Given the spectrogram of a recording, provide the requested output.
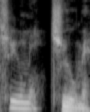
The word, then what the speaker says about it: Chiume: Your mother, the legend, Connie Chiume, you'll help me with pronunciation. Am I getting it right? Chiume.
